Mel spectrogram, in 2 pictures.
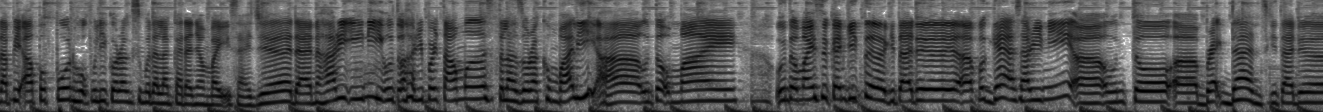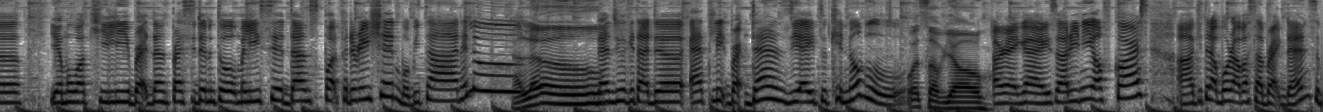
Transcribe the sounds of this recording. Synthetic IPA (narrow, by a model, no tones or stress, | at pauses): t̪apiʔapəpʊnɦoʔfulikoɾaŋsəmuədalamkadaanjaŋbaɪk̚sad͡ʒadanɦaɾiːnĩunt̪ʊʔ̚ɦaɾipərt̪amə̃sə̥t̪əlahzoɾahkəmbaliəunt̪ʊʔ̚mãj | unt̪ʊʔmãjsukankit̪əkit̪aadəapəɡɛs̬haɾinĩəunt̪ʊkəbɾɛk̚danskit̪aadə | jaŋmə̃wakʰilibɾɛk̚dãnspɾɛsidənunt̪ʊk̚malesiədãnspɔt̪̚fɛdəɾeʃənbobit̪anhɛlohɛlodand͡ʒuɡak̬it̪aadəʔat̪lit̪̚bɹɛk̚dansdiajt̪ukʰɛnobuwɔ̰tsɔfjaɔɹajt̚ɡajsːohaɾinĩɔfkɔɹs | ʔəkit̪ənaʔboɾaʔ̚basalbɹɛk̚dãns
